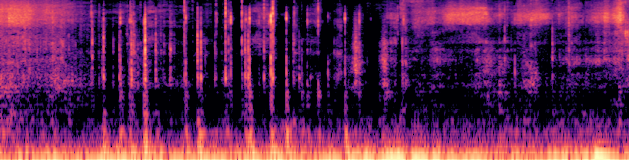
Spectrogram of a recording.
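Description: Long nails tap and scratch on the glossy printed pages of an open hardcover photo book lying on a carpet. Quick, dry clicking taps come in fast, uneven bursts over a soft, bright scratching hiss and a low, dull thump. Each tap dies away almost instantly.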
